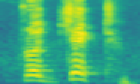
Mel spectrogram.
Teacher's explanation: When you stress on ject, it becomes verb.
